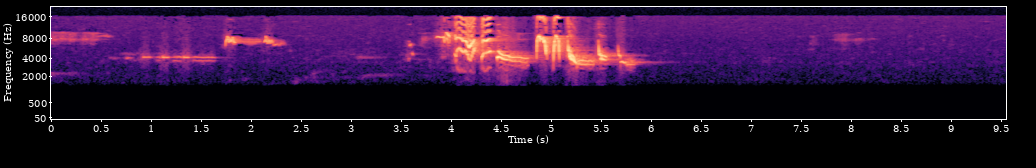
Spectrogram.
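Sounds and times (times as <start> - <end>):
European robin Erithacus rubecula song: 0.0 - 6.1.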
